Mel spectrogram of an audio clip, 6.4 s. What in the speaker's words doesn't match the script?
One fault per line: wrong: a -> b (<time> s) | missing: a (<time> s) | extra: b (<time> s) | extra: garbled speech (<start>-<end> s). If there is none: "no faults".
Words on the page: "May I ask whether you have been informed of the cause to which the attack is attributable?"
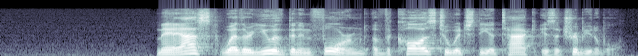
missing: I (1.7 s)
